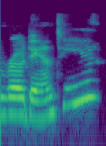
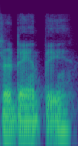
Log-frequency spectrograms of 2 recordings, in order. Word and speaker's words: Rodanthe: Yes, possibly Nights in Rodanti. We do not know exactly how that is pronounced. I think it's Rodanti.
